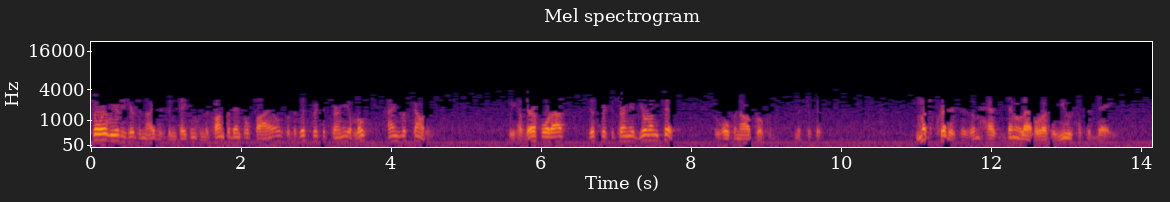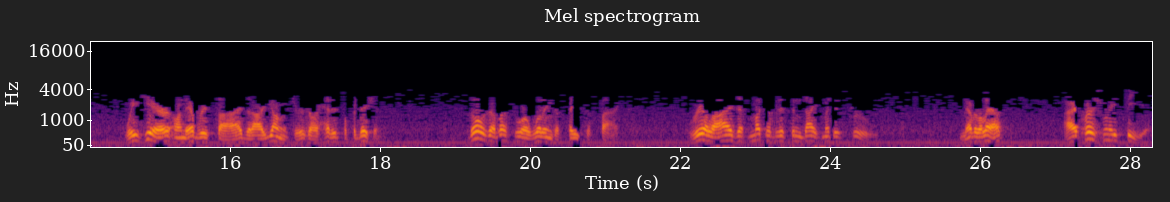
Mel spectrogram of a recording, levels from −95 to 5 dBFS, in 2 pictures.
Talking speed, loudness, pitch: 170 wpm, -27 LUFS, 150 Hz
